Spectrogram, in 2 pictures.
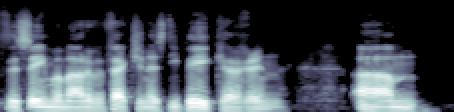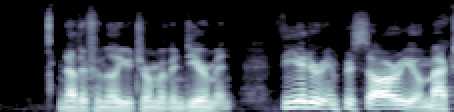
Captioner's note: non-english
